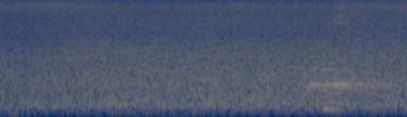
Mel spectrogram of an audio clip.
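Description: The Salmon River rushes past in Pulaski, New York, a dense, steady roar of moving water filling the whole stretch without pause or voices.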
